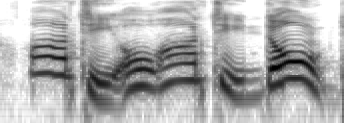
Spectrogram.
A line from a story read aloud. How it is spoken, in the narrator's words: exclaimed Theodora impulsively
